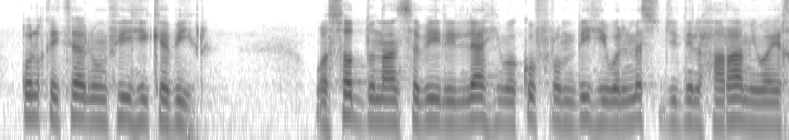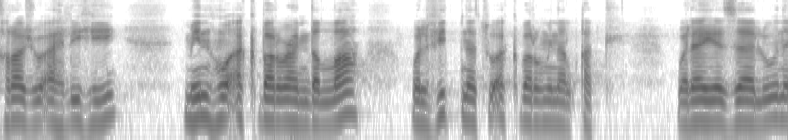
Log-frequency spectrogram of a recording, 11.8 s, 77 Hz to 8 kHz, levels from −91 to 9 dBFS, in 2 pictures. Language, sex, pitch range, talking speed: French, male, 145-170 Hz, 115 wpm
